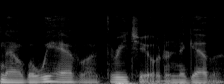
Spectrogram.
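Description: The man speaks with an American accent. His tone is dark and mellow. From Illinois (Hopkins Park, near Kankakee). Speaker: barber and barber school owner. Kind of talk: casual interview.

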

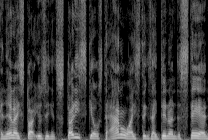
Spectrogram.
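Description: In a very clean recording with a silent background, a man speaks at a high pitch. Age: 70s. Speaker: speed reading instructor. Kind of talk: interview. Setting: studio.

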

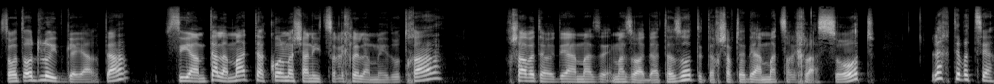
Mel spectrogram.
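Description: The sound is dry and close with no echo as a man speaks at a fairly high pitch with lively intonation. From Israel, Eilat. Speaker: singer and songwriter. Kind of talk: casual chat. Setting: studio. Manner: halting with repetitions.

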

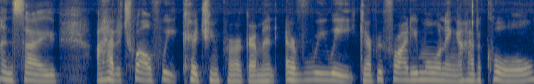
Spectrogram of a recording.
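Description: Monotone, flat delivery from a woman at medium pitch, with an Irish accent, a moderate pace, dry, close sound with no echo, and a very clean recording over a silent background. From Ireland. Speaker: entrepreneur and former athlete. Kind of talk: interview.

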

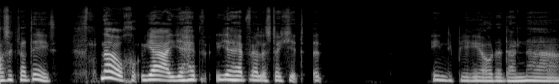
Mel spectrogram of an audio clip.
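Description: In a dry, close sound with no echo, a woman of medium pitch speaks at a fairly slow pace with ordinary pitch variation and long, frequent pauses. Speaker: bereaved mother. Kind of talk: interview.

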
